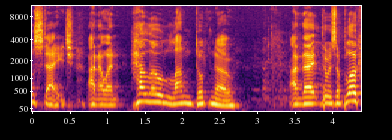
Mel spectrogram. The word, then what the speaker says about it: Llandudno: I went on stage and I went, hello, Llandudno. And there was a bloke at the front. Actually, it's pronounced Llandudno.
